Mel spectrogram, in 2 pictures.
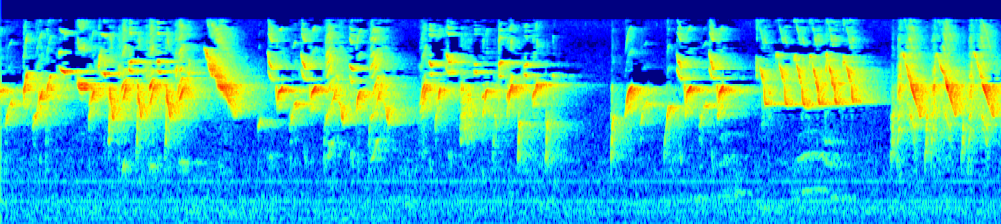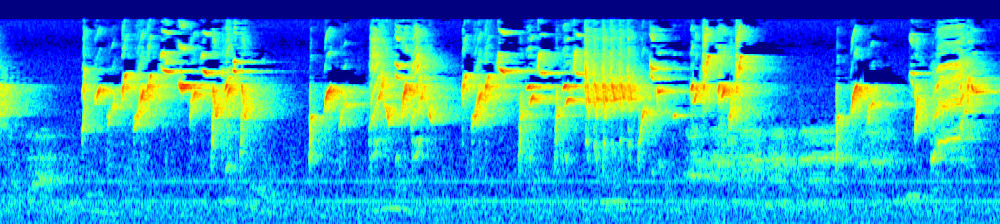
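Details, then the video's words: European goldfinch from Algeria in sustained song, rapid tinkling twitters and buzzy rattling trills in bursts of one to two seconds, separated by brief silences; no other sounds. "Chardonneret algérienحسون. مقنين"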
